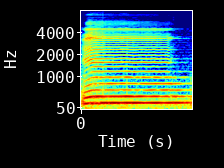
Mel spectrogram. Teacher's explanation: dua bibir harusnya Al Al khaisyum yaitu pangkal hidung jadi dia kalau kita tutup mulut dia tetap bunyi m gitu m itu namanya pangkal hidung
